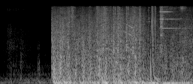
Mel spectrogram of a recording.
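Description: Sustained loud bursts of automatic gunfire from a gun in a multiplayer shooter video game, starting abruptly after a short quiet moment and continuing as a dense, rapid stream.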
